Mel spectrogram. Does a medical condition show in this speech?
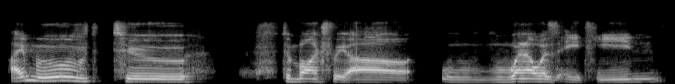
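Yes: stutter; stutter since childhood, stutters in six languages: English, French, Spanish, Arabic, Portuguese, Armenian; audible stutter during interview; no stuttering when singing, avoided speaking for years out of fear, later joined Toastmasters and debating club; here repeated words, prolonged sounds.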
